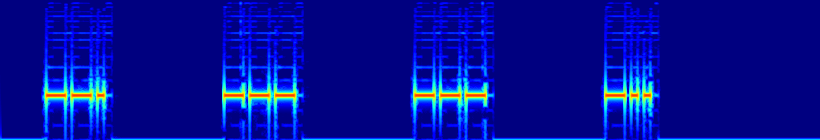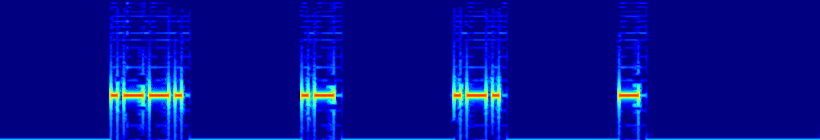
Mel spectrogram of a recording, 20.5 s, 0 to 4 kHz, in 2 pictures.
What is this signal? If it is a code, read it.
Morse code, heard as a keyed tone, about 15 wpm, spaced as for 5 wpm, 750 Hz. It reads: GOOD PART
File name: Archive / 5 WPM files / PM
